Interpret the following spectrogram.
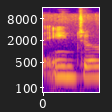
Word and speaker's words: Ange: Most people pronounce it like the word angel without the L though.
